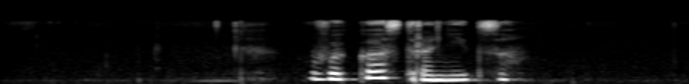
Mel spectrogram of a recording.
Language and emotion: Russian, sad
